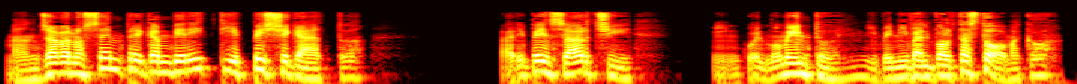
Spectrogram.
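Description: A man narrating an audiobook in a lively, dramatic storytelling manner on a studio microphone. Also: mid-range voice, moderate pace, slightly rough, no room sound.

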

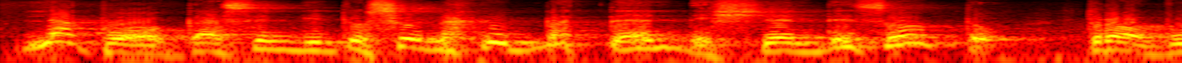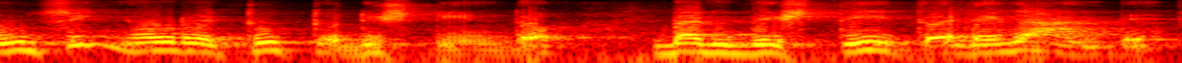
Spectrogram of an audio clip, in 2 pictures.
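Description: An older man recalls the past in a freewheeling, animated way, pitch jumping up and down as he goes. His voice sits a touch high for a man and has a gravelly crackle. He keeps checking that his listeners are following. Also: measured pace, hardly any pauses. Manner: freewheeling, keeps asking "capito?"; animated storyteller, chuckles often. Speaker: witness sharing memories. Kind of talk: rambling spoken recollection.

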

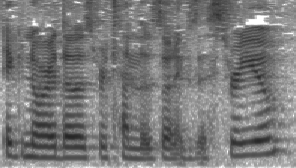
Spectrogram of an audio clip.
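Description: A woman speech-language pathologist walks through a software tutorial one step at a time. Her voice sits in a middle pitch, and she talks casually, filling the pauses with ums. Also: creaky. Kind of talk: screen-recorded software tutorial.

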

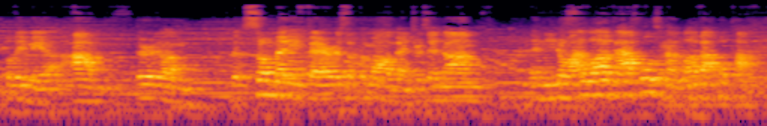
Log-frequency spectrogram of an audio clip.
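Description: Young man, halting, in an echoey hall. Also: fairly high pitch, far from the mic. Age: young adult. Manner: halting, hesitant, repeating words. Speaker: theme park guest. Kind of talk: casual chat. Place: large indoor meet-and-greet hall. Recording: echoey hall, off mic, music behind. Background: music.

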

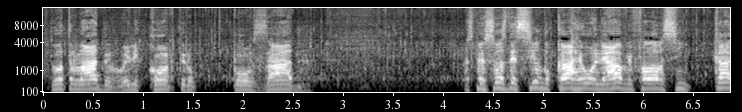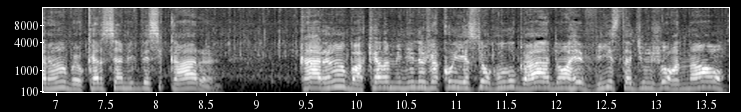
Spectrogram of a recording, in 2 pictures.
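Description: A man's voice: on the high side, slight background noise. A man with a Brazilian Portuguese accent telling a story in a casual outdoor vlog, acting out the voices of the people he met. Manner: lively storyteller who acts out what people said. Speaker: mountain biker vlogger. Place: outdoors on a trail.

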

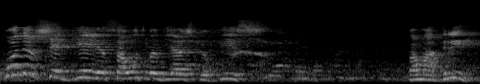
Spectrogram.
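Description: A woman in her seventies from Brazil with a Brazilian Portuguese accent, giving an emotional church testimony in a lively, humorous storytelling manner. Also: sits high, measured pace, a crowd in the background. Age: 70s. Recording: echoey hall, distant mic, noisy.

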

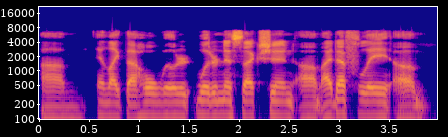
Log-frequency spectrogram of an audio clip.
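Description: A man's voice: lowish voice, fairly even intonation, a little fast, creaky, fairly bright tone, dry recording. A young man, a podcast guest, chatting casually about hiking with many fillers and restarts. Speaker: podcast guest, thru-hiker. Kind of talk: casual interview chat. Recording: dull lo-fi remote audio.

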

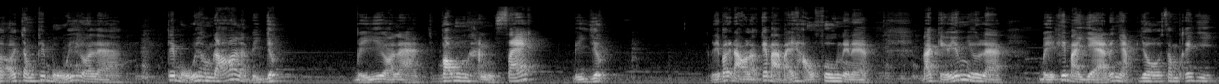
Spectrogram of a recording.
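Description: A man's voice: fairly high pitch, pushed and bright, roomy sound. A man with a Southern Vietnamese accent telling a ghost story in a chatty, familiar way to his listeners. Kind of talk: casual spoken storytelling.

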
